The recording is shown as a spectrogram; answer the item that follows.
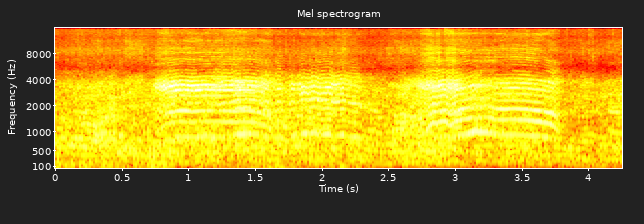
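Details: Goats of the Ketawa breed at Pasar Kliwon Dongko market in Trenggalek, Indonesia, during a morning price check; two long wavering bleats with clear harmonics, heard over constant crowd chatter and talking.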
